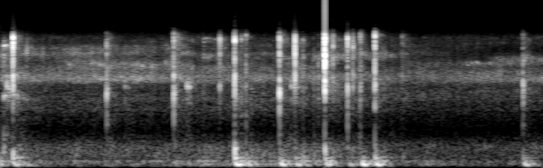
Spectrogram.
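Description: Typing on a computer keyboard: a quick, irregular run of key clicks, thickest between about one and three seconds in.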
